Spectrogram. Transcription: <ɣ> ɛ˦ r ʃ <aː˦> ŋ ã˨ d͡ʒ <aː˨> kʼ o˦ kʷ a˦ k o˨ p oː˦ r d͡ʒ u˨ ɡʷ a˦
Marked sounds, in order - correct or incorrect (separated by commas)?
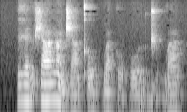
correct, correct, incorrect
